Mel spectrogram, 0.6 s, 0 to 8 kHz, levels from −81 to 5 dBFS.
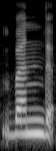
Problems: none marked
